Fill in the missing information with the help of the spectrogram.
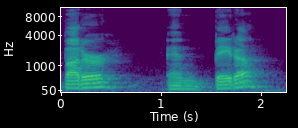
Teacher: It can be flapped, so in words like butter and beta, you get a flap t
